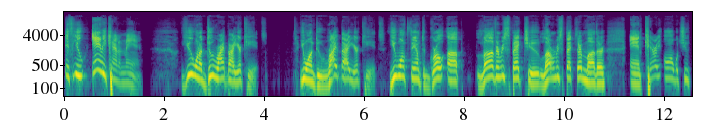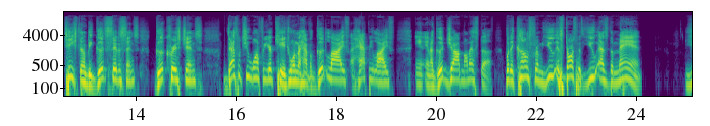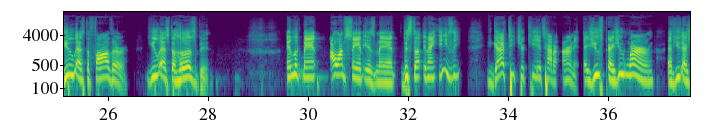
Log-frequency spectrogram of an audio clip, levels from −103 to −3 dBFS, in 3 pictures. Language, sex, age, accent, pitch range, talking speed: English, male, 50-69, American, 175-225 Hz, 205 wpm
